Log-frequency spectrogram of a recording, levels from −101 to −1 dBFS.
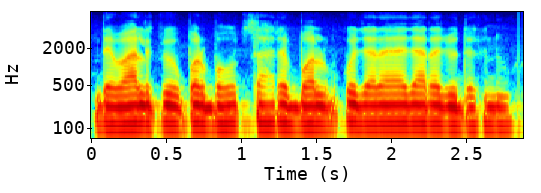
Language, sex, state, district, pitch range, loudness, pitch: Hindi, male, Haryana, Rohtak, 115-120 Hz, -13 LUFS, 115 Hz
